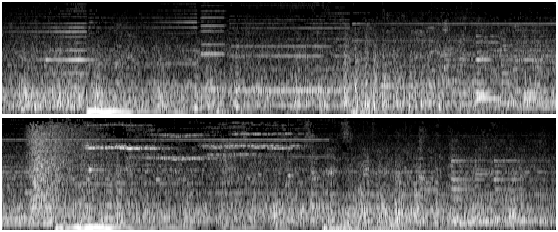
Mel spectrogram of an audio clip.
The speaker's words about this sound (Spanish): En un vagón de metro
